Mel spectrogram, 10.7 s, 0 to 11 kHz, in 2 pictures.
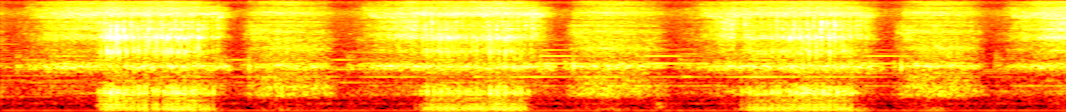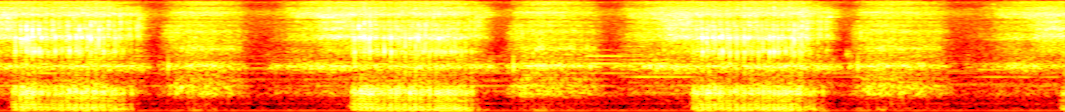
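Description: Loud, rattling snores about every three seconds, roughly 18 breaths a minute, with quieter exhalations between and faint background noise.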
